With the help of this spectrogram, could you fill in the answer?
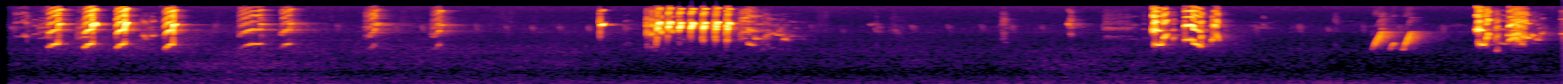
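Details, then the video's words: Lovebird, a pet parrot, chattering song of sharp high chirps in uneven bursts, then a rapid buzzy trill of about a second, followed by more squeaky chips and a rising squeal; quiet background. "Как поёт неразлучник"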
